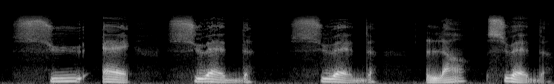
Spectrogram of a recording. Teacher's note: Remember, accent grave, it's really open.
